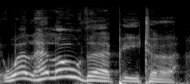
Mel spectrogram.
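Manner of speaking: a jolly Irish Santa, drawn out; Irish accent. Retold or imitated. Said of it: "Irish accent like that?".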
